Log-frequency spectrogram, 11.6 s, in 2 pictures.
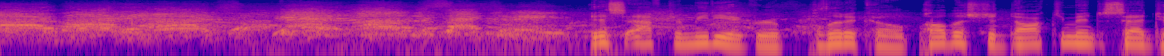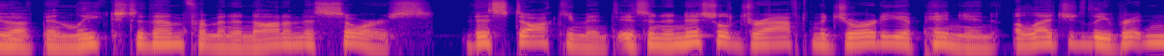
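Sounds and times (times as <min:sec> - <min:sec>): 
protest crowd chanting outside court: 0:00.0 - 0:05.2
speech: 0:03.0 - 0:11.6.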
